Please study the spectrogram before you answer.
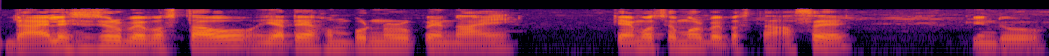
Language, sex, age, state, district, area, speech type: Assamese, male, 60+, Assam, Barpeta, rural, spontaneous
